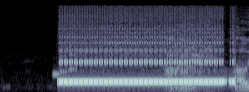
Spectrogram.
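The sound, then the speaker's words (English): A loud, steady telephone dial tone hums for almost two seconds before cutting off abruptly into a brief, different tone as someone dials to call a person back after the phone line got disconnected; no one speaks. “I will call Smitty myself.”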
